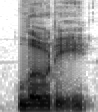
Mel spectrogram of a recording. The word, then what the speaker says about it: Lodee: I believe right towards the end of our last encounter, Lodi had made an appearance. Did I say that right? – Yeah, you did. – Awesome.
